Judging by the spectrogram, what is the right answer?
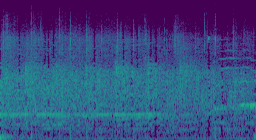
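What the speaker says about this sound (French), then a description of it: "Applaudis pour le Seigneur." Steady, dense applause from a church congregation at an Easter service fills the whole stretch, a continuous wash of many hands clapping at moderate loudness.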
